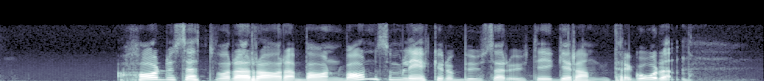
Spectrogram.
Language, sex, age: Swedish, female, 23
